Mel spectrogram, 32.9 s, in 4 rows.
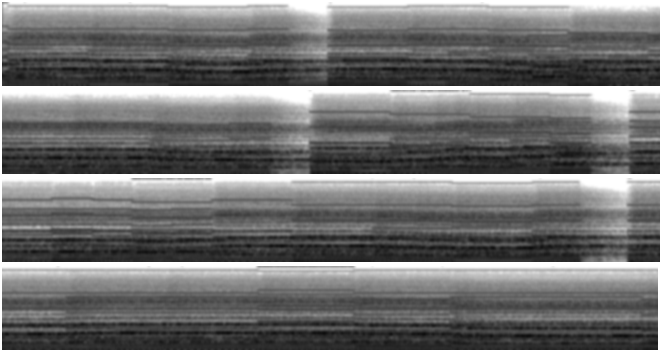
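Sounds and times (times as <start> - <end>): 
choir singing a chorale in D major: 0.0 - 32.8
organ accompanying a chorale in D major: 0.0 - 32.8.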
